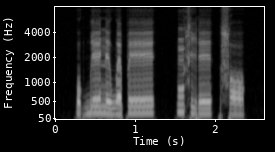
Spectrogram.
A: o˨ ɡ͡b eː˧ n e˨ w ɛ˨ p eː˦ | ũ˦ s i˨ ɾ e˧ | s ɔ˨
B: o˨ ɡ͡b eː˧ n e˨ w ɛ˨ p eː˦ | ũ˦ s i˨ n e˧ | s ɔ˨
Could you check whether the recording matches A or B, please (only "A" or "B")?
A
